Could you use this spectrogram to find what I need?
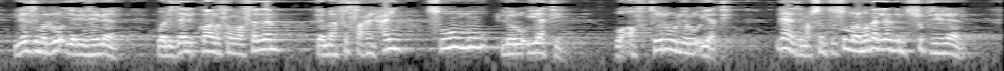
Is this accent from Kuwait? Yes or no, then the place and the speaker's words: no; Egypt; طبعا انت عارف عندنا في مصر الفول فرض عين مش كفاية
